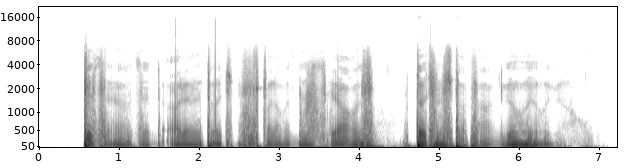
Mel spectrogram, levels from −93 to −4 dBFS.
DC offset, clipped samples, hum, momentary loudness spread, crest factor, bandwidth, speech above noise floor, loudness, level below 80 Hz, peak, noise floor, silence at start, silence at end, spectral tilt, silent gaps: under 0.1%; under 0.1%; none; 12 LU; 24 dB; 6.4 kHz; 23 dB; -35 LUFS; -36 dBFS; -8 dBFS; -59 dBFS; 0.55 s; 0.35 s; -8.5 dB/octave; none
